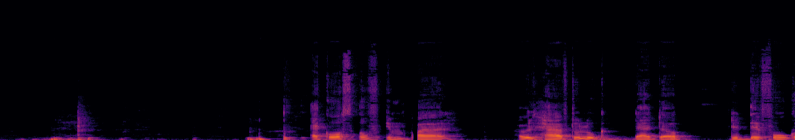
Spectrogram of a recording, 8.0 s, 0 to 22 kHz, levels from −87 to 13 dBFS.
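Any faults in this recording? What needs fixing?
A digital wireless dropout mutes the speech from 4.12 to 4.18 s. The receiver lost data and cut 60 ms to near silence, without noise. Keep the transmitter close, in clear line of sight, on an uncrowded channel.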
